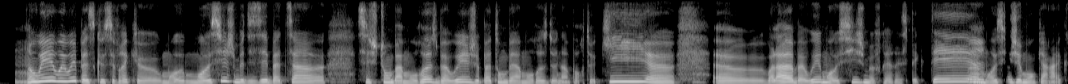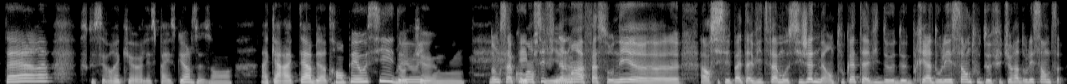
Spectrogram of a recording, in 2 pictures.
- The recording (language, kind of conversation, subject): French, podcast, Quelle chanson te rappelle ton enfance ?
- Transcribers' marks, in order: none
